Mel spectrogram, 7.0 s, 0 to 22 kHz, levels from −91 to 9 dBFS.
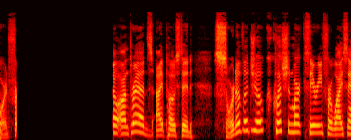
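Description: From 0.32 to 2.25 s the speech cuts to dead silence, about 1.92 s lost: an audio dropout to silence, likely from the input briefly disconnecting.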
